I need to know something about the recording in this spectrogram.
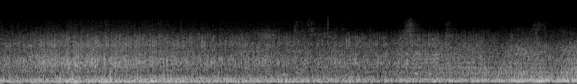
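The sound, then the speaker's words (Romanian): A small propeller airplane drones steadily and loudly, its broad engine roar holding constant with slight shifts as it banks through a turn. “Acum trăznește avionul de pământ. Manșa, manșa, băiatule. Așa. Uitați-vă ce viraj.”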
